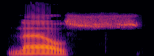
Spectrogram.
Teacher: memiliki sifat isti'la, diangkat pangkal lidahnya sehingga berbunyi nas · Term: shad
